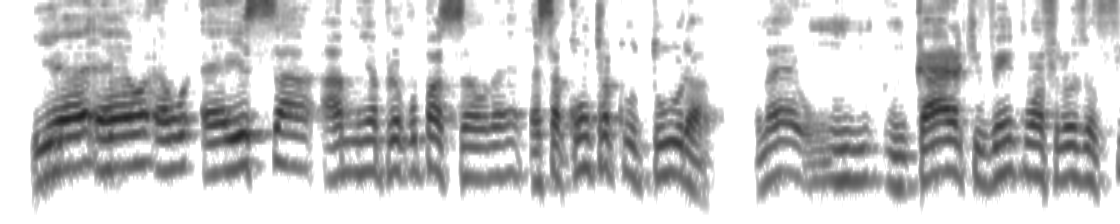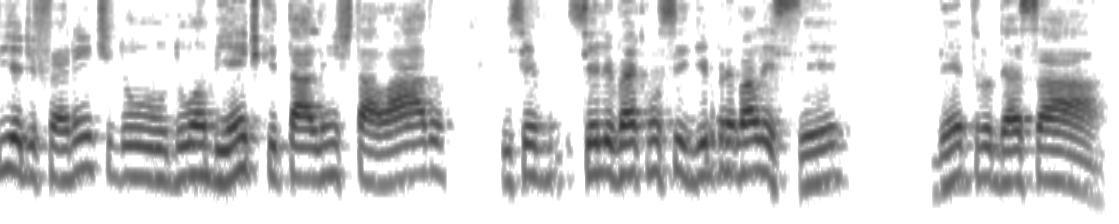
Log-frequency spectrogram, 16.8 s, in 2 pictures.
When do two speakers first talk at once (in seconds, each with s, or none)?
none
